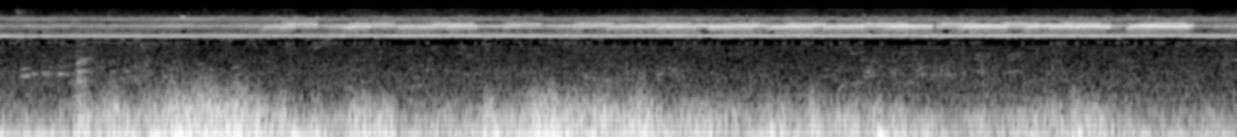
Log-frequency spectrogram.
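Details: Loud cricket chorus at night, a bright continuous high trill with a pulsing upper band, and faint low rumbles that fade during the second half.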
